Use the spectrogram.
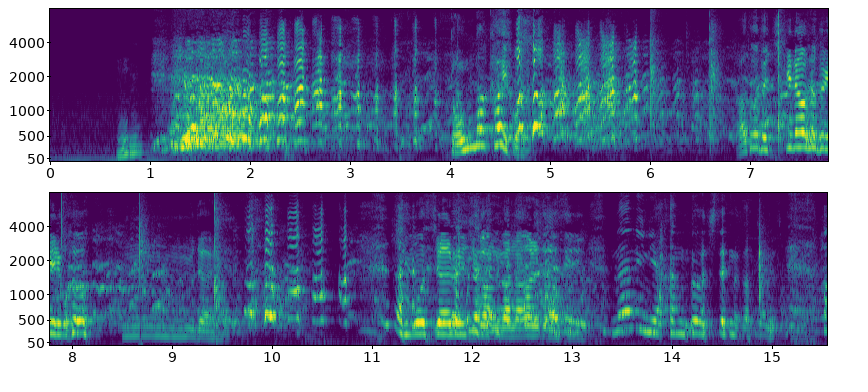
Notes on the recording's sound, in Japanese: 第4回トークライブ公開収録』 from Radiotalk。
